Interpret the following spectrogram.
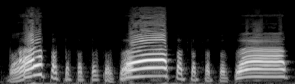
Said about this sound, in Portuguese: Lá veio a galinha.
